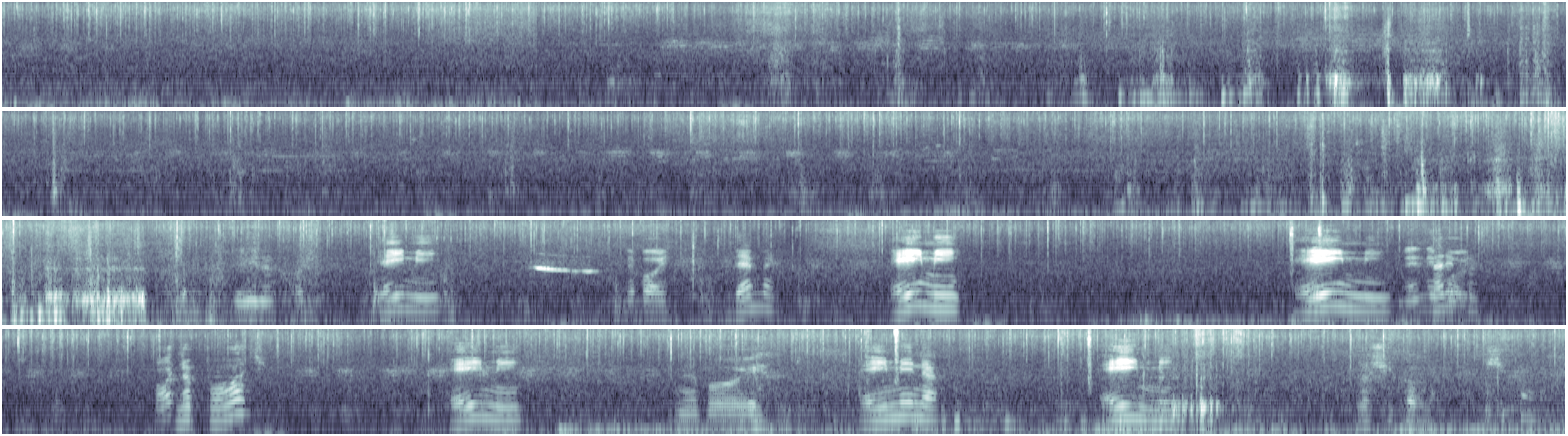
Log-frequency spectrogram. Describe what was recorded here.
Sparkling snowflakes. Like spinners and pins. You can hear the bells from Vyšehrad, waterfowl and dogs. People walking dogs are rushing. Bridges are full of stories. Last days in Prague are very white and magic.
